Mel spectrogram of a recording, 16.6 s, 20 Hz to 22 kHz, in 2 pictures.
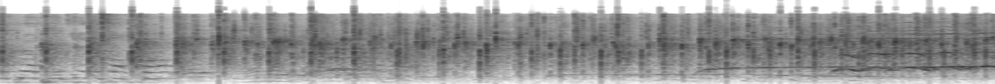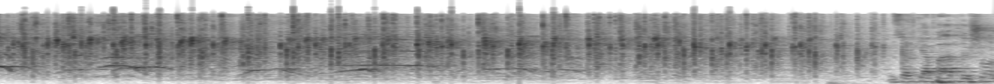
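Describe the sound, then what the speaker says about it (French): A church congregation applauds children at a 2019 Christmas service, sustained loud clapping that fills the space for most of the stretch, with voices mixed in and a brief drop near the end. "On peut applaudir les enfants."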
